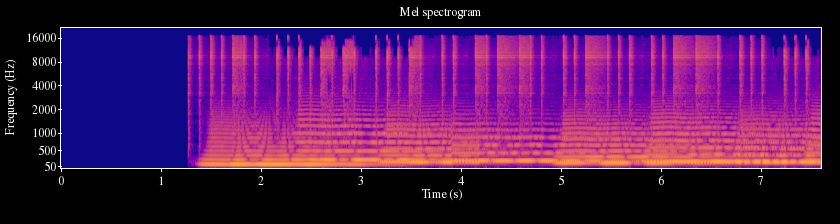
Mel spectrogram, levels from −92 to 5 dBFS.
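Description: From 2.08 to 3.54 s, and again from 7.10 s to the end, the music shows a Bluetooth SBC bit pool drop. A congested link starved the encoder, which fits a fall to about 90 kbps. Treble dulls and gritty noise rises, without the gaps of dropped packets.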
